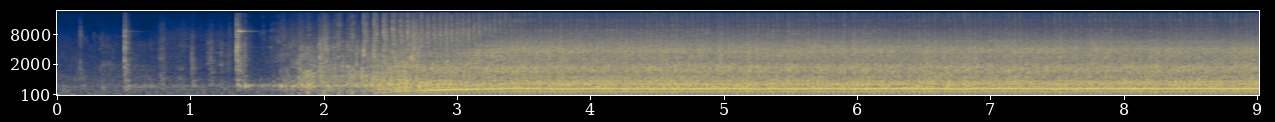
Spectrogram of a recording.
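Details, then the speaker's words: Old green push mower that wouldn't start, nearly out of gas, primed once after its carburetor was removed, cleaned and reassembled; a few pulls, then it catches and settles to a steady high idle with no misses or surging; runs normally. "I was going to junk it, but I tore the carburetor off and sure enough. There you have it."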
